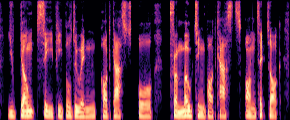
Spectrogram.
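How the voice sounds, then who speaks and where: At a very slow pace, a man speaks with monotone, flat intonation and a fairly low pitch, in a dry, close sound with no echo on a very clean recording with a silent background. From South Wales valleys. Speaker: streamer and content creator. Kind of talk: casual chat.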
